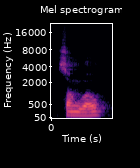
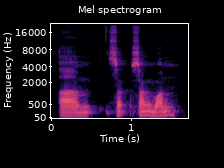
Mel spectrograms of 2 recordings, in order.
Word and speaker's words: Sungwon: does voice acting, which I mean it's ProZD, Sungwo. Sungwon. Fuck. He even did a whole skit about how to pronounce his name.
